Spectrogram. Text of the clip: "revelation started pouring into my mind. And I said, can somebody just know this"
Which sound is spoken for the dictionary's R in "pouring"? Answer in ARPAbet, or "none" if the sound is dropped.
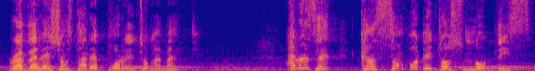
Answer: R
